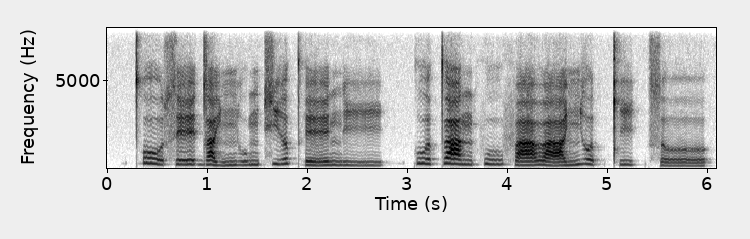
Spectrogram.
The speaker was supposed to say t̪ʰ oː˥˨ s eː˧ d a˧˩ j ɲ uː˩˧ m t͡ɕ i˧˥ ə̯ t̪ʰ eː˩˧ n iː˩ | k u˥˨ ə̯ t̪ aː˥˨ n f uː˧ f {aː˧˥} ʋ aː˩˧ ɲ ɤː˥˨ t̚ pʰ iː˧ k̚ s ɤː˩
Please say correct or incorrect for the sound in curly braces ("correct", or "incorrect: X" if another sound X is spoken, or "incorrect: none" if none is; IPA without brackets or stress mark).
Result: incorrect: aː˩˧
